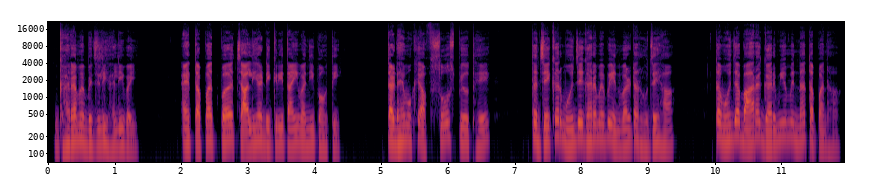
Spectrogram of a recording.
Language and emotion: Sindhi, sad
